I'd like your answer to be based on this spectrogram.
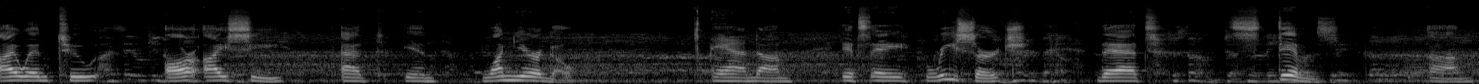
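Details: Aphasia in an adult reporting improvement with practice, having attended a rehabilitation research program about a year earlier; word-finding difficulty and fragmented sentences.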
